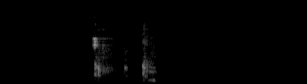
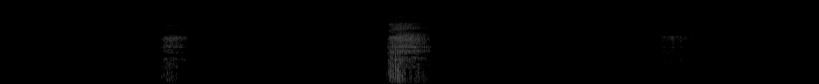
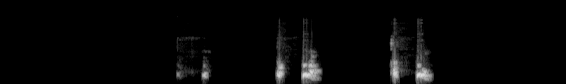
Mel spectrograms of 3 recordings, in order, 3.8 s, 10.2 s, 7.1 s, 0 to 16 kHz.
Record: {"cough_length": "3.8 s", "cough_amplitude": 1419, "cough_signal_mean_std_ratio": 0.13, "exhalation_length": "10.2 s", "exhalation_amplitude": 120, "exhalation_signal_mean_std_ratio": 0.21, "three_cough_length": "7.1 s", "three_cough_amplitude": 19523, "three_cough_signal_mean_std_ratio": 0.21, "survey_phase": "beta (2021-08-13 to 2022-03-07)", "age": "18-44", "gender": "Female", "wearing_mask": "No", "symptom_runny_or_blocked_nose": true, "symptom_sore_throat": true, "symptom_onset": "4 days", "smoker_status": "Never smoked", "respiratory_condition_asthma": false, "respiratory_condition_other": false, "recruitment_source": "Test and Trace", "submission_delay": "2 days", "covid_test_result": "Positive", "covid_test_method": "RT-qPCR", "covid_ct_value": 12.3, "covid_ct_gene": "N gene", "covid_ct_mean": 12.7, "covid_viral_load": "68000000 copies/ml", "covid_viral_load_category": "High viral load (>1M copies/ml)"}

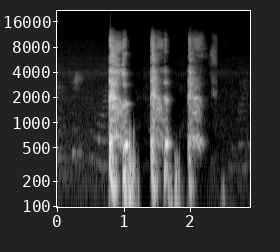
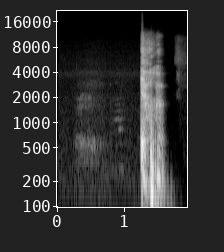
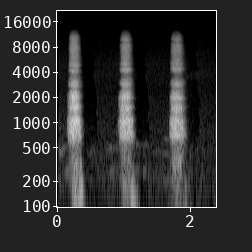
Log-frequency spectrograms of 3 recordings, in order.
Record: {"three_cough_length": "2.9 s", "three_cough_amplitude": 27604, "three_cough_signal_mean_std_ratio": 0.35, "cough_length": "2.0 s", "cough_amplitude": 32768, "cough_signal_mean_std_ratio": 0.27, "exhalation_length": "2.4 s", "exhalation_amplitude": 14277, "exhalation_signal_mean_std_ratio": 0.38, "survey_phase": "beta (2021-08-13 to 2022-03-07)", "age": "45-64", "gender": "Female", "wearing_mask": "No", "symptom_none": true, "smoker_status": "Never smoked", "respiratory_condition_asthma": true, "respiratory_condition_other": false, "recruitment_source": "REACT", "submission_delay": "2 days", "covid_test_result": "Negative", "covid_test_method": "RT-qPCR"}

